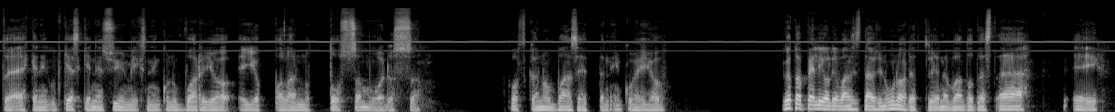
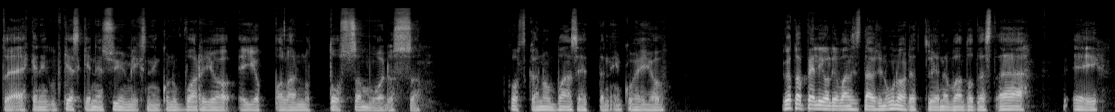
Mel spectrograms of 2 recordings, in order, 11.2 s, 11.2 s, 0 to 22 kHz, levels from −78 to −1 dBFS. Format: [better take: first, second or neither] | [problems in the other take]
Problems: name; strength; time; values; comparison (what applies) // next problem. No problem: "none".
second | high-pitched whine; noticeable; throughout; 4.5 kHz, 20 dB below the speech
